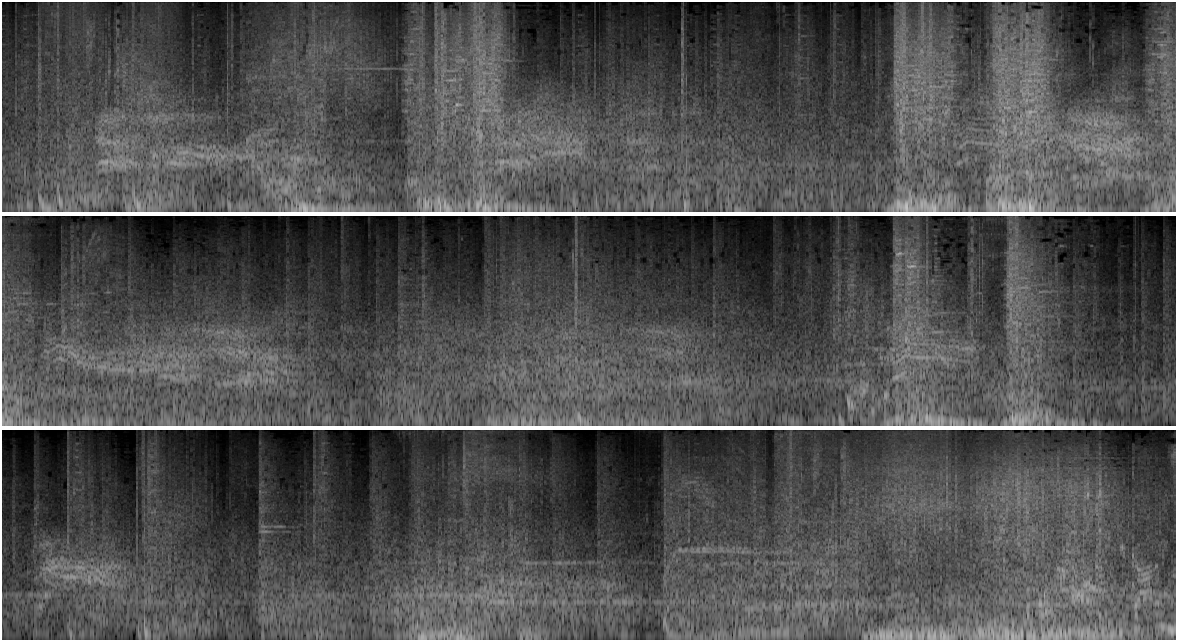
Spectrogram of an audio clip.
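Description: Gunshots and blasts ring out in quick bursts.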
